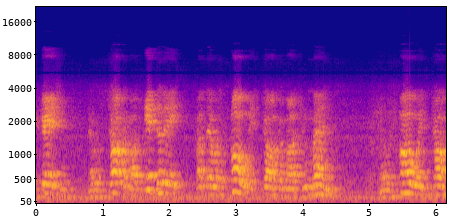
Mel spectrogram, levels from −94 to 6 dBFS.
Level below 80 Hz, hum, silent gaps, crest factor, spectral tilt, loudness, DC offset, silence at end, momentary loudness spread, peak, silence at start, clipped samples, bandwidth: -38 dBFS; none; none; 14 dB; -8 dB/octave; -14 LUFS; 0.2%; 0 s; 16 LU; 0 dBFS; 0 s; under 0.1%; 8.4 kHz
